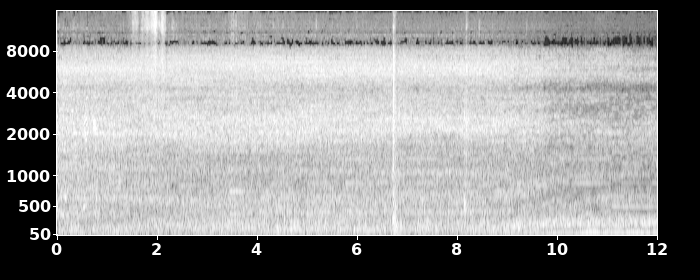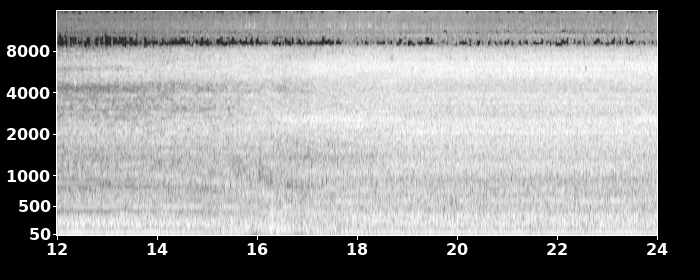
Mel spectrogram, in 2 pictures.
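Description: Car idling, heard from inside the cabin: a steady low engine hum under a hiss, with a single click about seven seconds in.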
